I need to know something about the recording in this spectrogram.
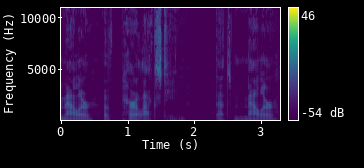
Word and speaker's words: Maller: That's Malor, like Malard the duck, as Aaron says it without the D.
